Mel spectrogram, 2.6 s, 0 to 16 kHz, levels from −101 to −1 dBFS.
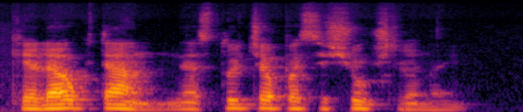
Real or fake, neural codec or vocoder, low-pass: fake; vocoder, 48 kHz, 128 mel bands, Vocos; 14.4 kHz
